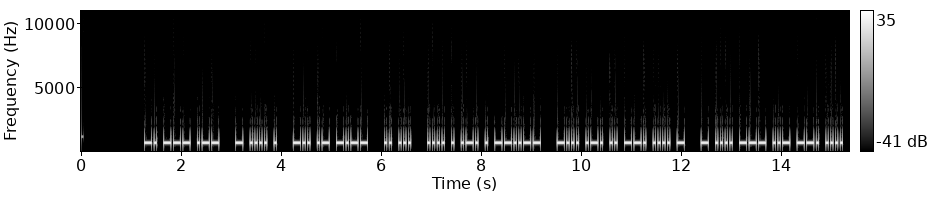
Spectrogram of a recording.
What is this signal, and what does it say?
Morse code, heard as a keyed tone, about 25 wpm, 700 Hz. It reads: NOW THE DAY IS HERE, BRIGHT THOUGH
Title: Sentences from Top 1000 Words 25wpm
